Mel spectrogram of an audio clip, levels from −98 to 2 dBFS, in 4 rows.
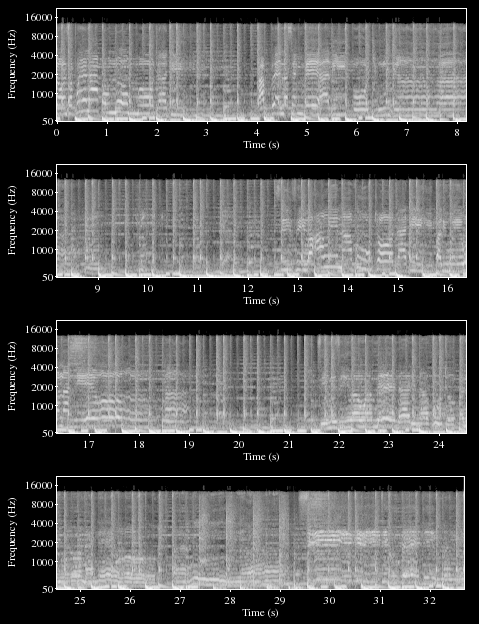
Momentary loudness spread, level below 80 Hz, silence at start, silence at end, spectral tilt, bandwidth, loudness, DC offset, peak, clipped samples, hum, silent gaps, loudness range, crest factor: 4 LU; -16 dBFS; 0 s; 0 s; -4 dB/octave; 13.5 kHz; -13 LUFS; under 0.1%; 0 dBFS; under 0.1%; none; none; 2 LU; 12 dB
